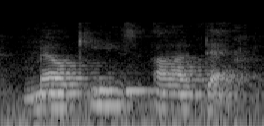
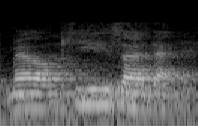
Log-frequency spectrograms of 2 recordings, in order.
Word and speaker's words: Melchizedek: See, I even spelled it out phonetically there, because everyone has to. Melchizedek. Say that with me. Melchizedek. Now you got it forever.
